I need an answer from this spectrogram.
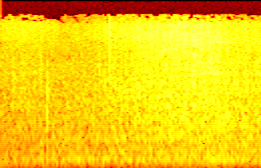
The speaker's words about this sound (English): There's a car there.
